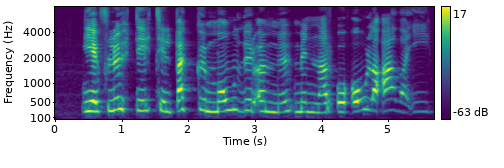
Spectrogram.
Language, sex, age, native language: Icelandic, male, 12, Icelandic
